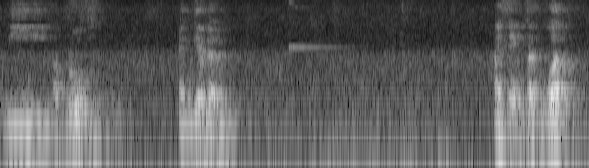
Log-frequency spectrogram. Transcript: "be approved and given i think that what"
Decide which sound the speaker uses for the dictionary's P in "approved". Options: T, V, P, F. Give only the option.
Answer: P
